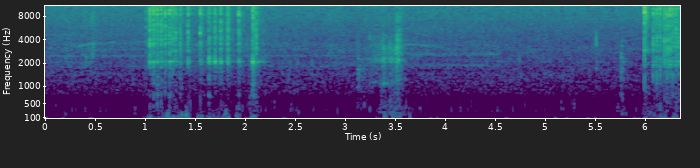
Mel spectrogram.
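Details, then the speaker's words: Honda VFR800Fi engine during rebuild, cases stage, turned over by hand: slow cranking with ratchet clicks and soft whooshes on each compression stroke; turns over freely, normal compression. "so what we'll do at this stage is we'll just turn the engine over a bit anyway so you can hear the compression strokes there"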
